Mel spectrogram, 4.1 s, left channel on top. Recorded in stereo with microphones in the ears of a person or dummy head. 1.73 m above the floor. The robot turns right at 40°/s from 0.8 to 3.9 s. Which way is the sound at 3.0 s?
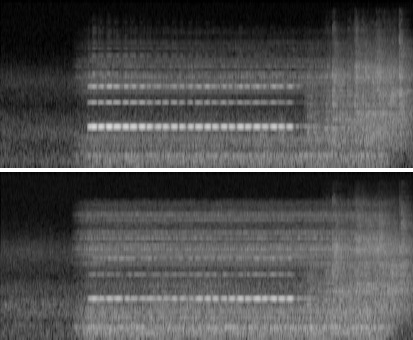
10° right.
